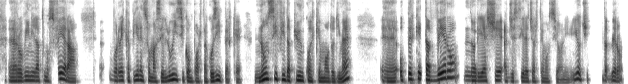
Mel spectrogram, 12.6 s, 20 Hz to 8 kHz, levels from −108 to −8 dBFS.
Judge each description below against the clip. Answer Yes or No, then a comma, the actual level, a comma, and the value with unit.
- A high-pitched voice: No, medium, 140 Hz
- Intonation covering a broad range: Yes, wide, 6.5 semitones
